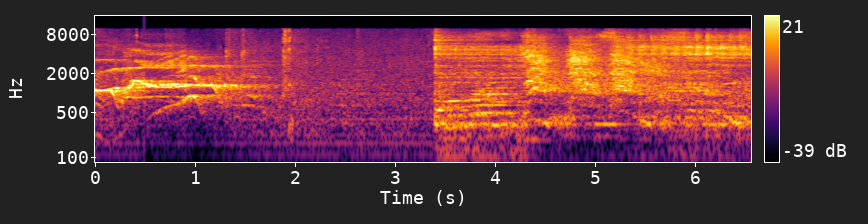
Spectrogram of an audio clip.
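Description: A crowd of young voices cheering and whooping with high, rising and falling shouts, dying down after about two seconds; about three and a half seconds in, loud recorded dance music starts suddenly for the cheer routine.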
